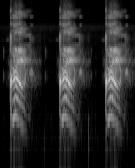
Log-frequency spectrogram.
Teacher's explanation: here i've taken the exact same recording and doubled the f-zero · It's higher pitched, yet the characteristics of the segments in here, gr, o, and n, stays exactly the same. The filter properties are the same.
